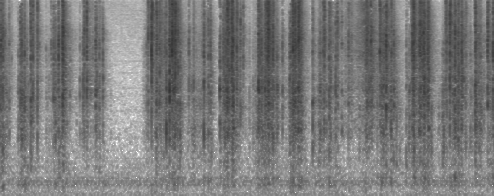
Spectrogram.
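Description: Long nails tap and scratch the crinkly plastic film at the end of a full, plastic-wrapped three-pack of baby wipes. The result is a dense run of bright, crisp crackling taps with short rustles between them, pausing briefly near the one-second mark before continuing steadily.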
